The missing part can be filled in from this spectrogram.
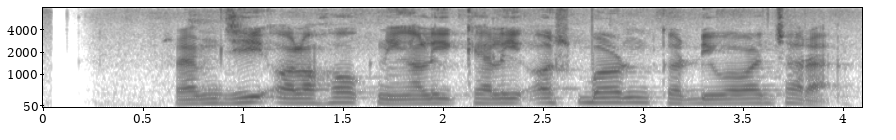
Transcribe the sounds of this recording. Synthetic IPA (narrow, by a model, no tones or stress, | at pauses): rɛmd͡ʒiʔɔlɔɦɔk̚niŋalikɛliʔɔsbɔrnkɨrdiwawaɲt͡ʃaɾa̰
